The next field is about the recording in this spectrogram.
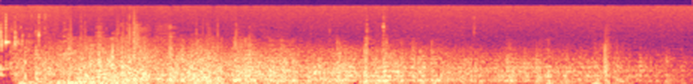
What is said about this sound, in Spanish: Hay una máquina que es de hacer lluvia. fue el invento de un habitante de Puerto Rico. Era una canilla gigante que se pegaba a las nubes. Se abría y caía la lluvia.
